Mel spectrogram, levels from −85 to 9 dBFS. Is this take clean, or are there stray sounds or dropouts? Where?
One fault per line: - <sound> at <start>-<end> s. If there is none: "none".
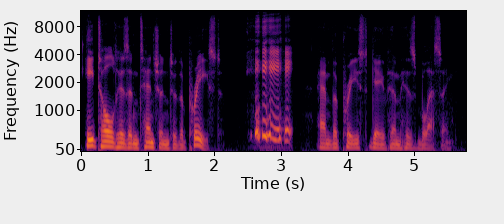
- laugh at 2.5-3.2 s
